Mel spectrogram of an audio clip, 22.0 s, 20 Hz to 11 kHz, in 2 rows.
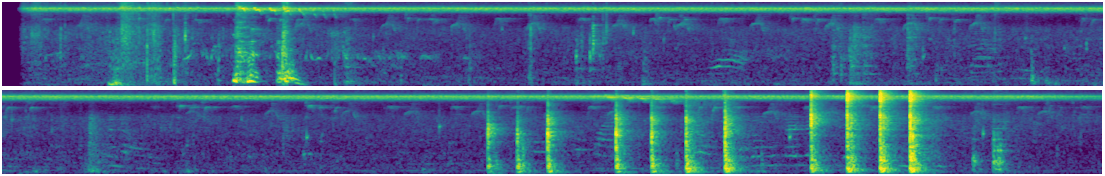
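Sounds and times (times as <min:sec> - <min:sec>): bird chirps: 0:00.3 - 0:10.0, 0:12.1 - 0:19.1.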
